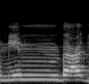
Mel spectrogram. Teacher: change the noon sakina or tanween into meme at the ba. Don't say min ba'd. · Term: qalb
